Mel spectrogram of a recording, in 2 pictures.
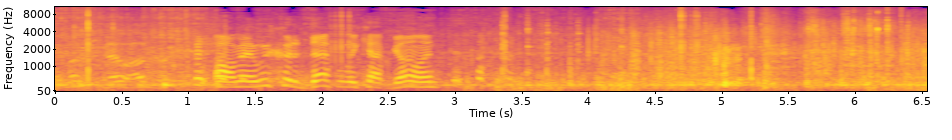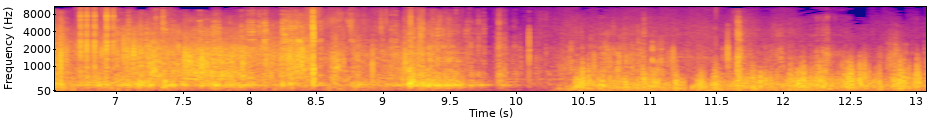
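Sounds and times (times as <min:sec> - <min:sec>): bike rattling and knocking: 0:00.0 - 0:13.0
tyres and wind hum: 0:00.0 - 0:13.0.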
